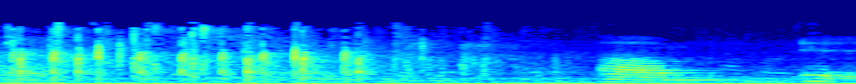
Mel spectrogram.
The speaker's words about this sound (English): the park staff at the domes has been very admirable and deserves that applause.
